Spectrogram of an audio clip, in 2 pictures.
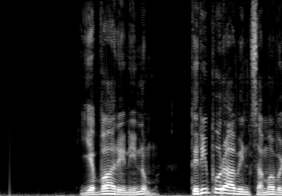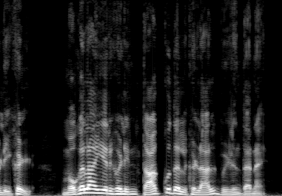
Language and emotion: Tamil, neutral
